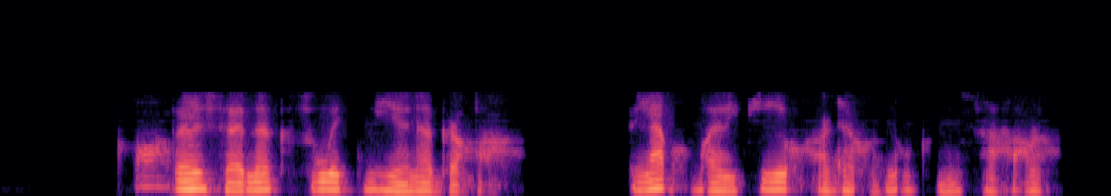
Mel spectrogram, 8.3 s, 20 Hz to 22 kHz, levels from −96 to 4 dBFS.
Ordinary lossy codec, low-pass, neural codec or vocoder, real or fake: MP3, 32 kbps; 3.6 kHz; codec, 16 kHz, 1 kbps, FunCodec, trained on LibriTTS, 50 frames a second; fake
